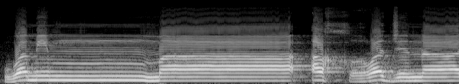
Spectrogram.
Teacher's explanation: یہاں پر آپ غور کریں کہ میم مشدد ہے اور یہاں پر ہم غنہ کریں گے، اور یہ الف سے پہلے زبر ہے تو یہ الف مدہ ہے، اور الف مدہ کے بعد حمزہ دوسرے کلمے میں ہے تو یہاں مد منفصل کریں گے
